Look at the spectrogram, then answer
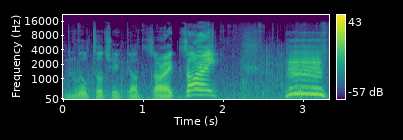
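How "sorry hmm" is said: high startled yelp then question. Real, not acted. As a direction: jump at the surprise. Startled by enemy.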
